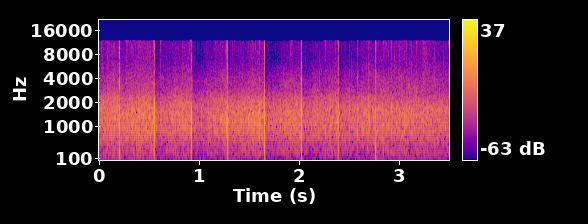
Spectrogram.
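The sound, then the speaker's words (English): Audience applause welcoming all of the campuses: a steady, dense wash of clapping with a few sharper, louder claps standing out at irregular moments throughout. “would you help me by applause welcome all of our campuses? You get to welcome each other and help me thank those that are online with us right now.”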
